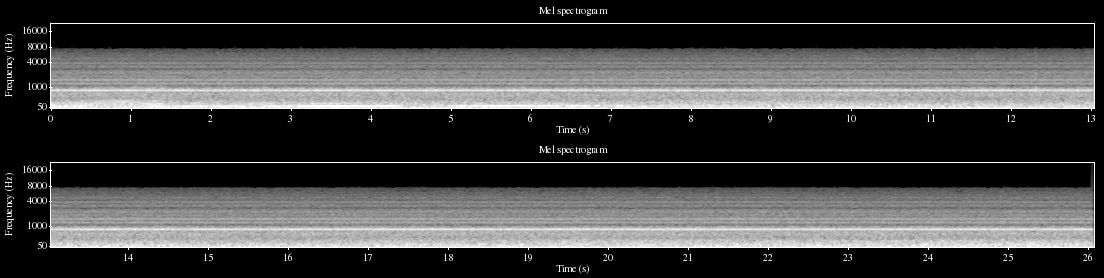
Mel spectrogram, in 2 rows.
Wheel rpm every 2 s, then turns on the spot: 0, 0, 0, 0, 0, 0, 0, 0, 0, 0, 0, 0, 0.
none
